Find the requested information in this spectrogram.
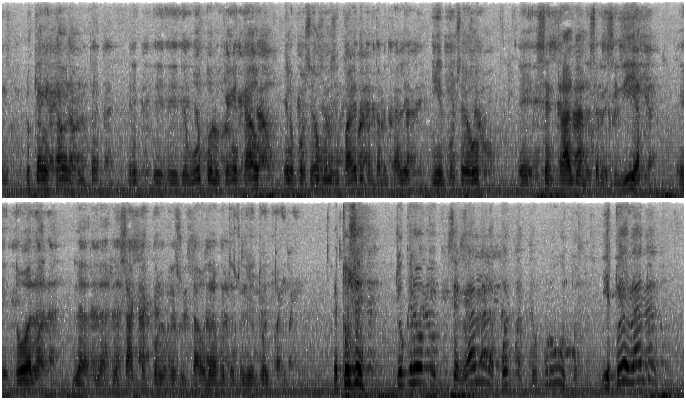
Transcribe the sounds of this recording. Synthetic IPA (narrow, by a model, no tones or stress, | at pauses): on | loskeaŋe̞st̪aðoenlaxunt̪a | eek | ed̪eβo̞t̪oslo̞skeaŋe̞st̪aðoenlo̞sko̞nse̞hozmũnis̬ipale̞zðe̞paɾt̪amẽnt̪ales | ieŋelko̞nseho̞ | ese̞nt̪ɾa̰ld̪o̞nd̪e̞se̞re̞siβ̞ia | et̪o̞ða̰la̰s | lalaslasa̰k̚t̪asko̞nlo̞sre̞sult̪a̰ðo̞zðe̞laβo̞t̪asjo̞nd̪ðet̪o̰elpais | ent̪o̞ns̬e̞sd͡ʒo̞kɾe̞okese̞raɾlelaspwe̞ɾt̪aspo̞ɾpuɾoɣust̪o | ie̞st̪o̞jaβland̪o̞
